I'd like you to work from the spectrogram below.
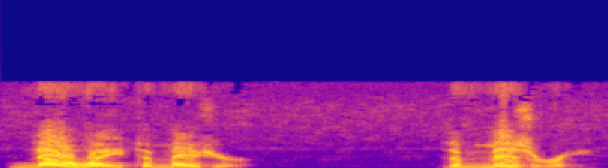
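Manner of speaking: ordinary delivery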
